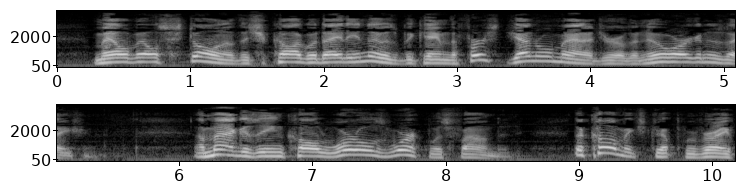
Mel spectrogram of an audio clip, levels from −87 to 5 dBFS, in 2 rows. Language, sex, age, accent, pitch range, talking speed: English, male, 60-79, American, 130-185 Hz, 165 wpm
